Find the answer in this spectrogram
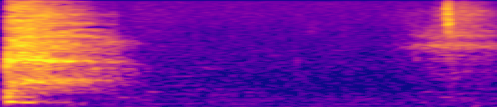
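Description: A woman's short, breathy exhale or sigh, about half a second long, at the start.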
